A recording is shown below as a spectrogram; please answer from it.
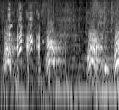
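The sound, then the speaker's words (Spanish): A dog barks loudly in a rapid, uneven string of sharp barks and yips, with a brief lull in the middle before the barking picks up again. “Deben de amarrar ese perro, sí o no.”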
